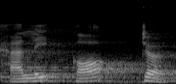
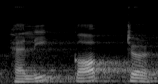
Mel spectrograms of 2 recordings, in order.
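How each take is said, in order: First: Slow, "helicopter" broken into its syllables; split into syllables. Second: Said in the usual way. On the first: Shown as a demonstration. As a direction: chop helicopter into its parts, slowly. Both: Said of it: "So syllabic division".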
